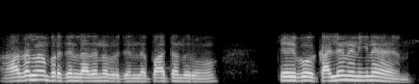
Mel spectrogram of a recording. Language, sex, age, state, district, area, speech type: Tamil, male, 18-30, Tamil Nadu, Thoothukudi, rural, conversation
